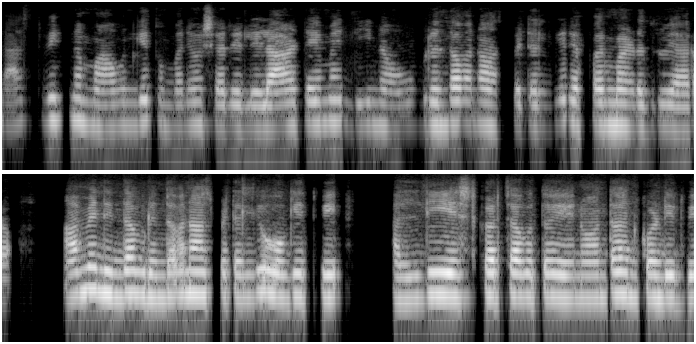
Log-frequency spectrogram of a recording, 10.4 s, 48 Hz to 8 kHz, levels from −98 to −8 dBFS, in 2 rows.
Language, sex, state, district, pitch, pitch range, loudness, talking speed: Kannada, female, Karnataka, Mysore, 190 Hz, 185-200 Hz, -26 LUFS, 160 wpm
